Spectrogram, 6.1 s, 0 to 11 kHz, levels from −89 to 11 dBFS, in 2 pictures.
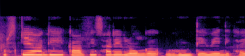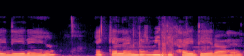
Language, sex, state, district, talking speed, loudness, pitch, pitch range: Hindi, male, Rajasthan, Bikaner, 175 wpm, -13 LUFS, 290 Hz, 275-320 Hz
